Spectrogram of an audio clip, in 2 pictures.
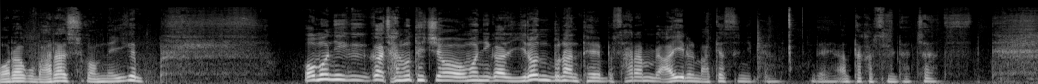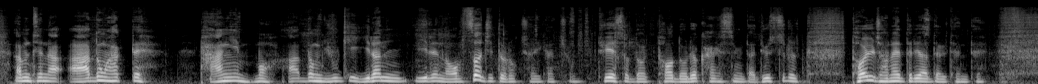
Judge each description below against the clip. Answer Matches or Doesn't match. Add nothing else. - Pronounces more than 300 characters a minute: Doesn't match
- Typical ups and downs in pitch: Matches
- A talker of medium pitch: Matches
